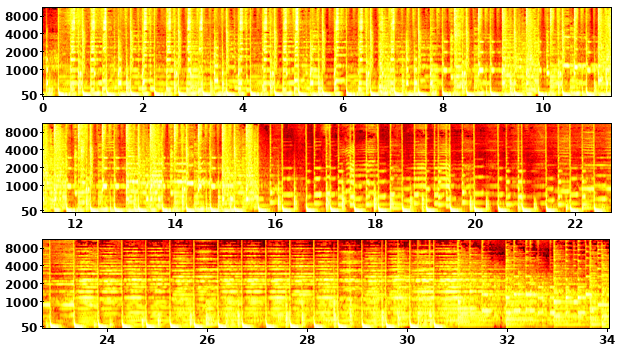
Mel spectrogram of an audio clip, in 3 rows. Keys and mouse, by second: 0.7 click, 1.0 alt+click, 1.8 alt+click, 2.8 alt+click, 5.4 click, 7.3 click, 8.2 click, 9.1 alt+click, 12.2-13.5 alt+drag, 14.0 alt+middle click, 14.6 alt+click, 15.4 alt+click, 17.6 ctrl+z, 17.8 click, 20.9 ctrl+right click, 22.4 click, 24.2 click, 27.0 click, 28.6 click, 29.2 click, 31.0 click.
